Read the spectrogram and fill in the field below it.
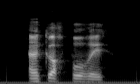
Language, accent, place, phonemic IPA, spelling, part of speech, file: French, France, Lyon, /ɛ̃.kɔʁ.pɔ.ʁe/, incorporer, verb, LL-Q150 (fra)-incorporer.wav
- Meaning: 1. to incorporate 2. to embed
